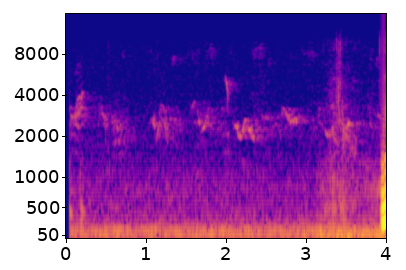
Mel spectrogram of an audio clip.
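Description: Outdoor ambience: small birds chirping in short, scattered calls over a low, steady background rumble. A voice begins to call out right at the very end.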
